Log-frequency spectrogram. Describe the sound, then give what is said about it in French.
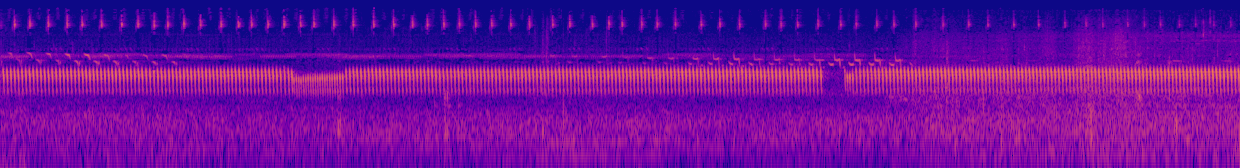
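A dense, unbroken chorus of frogs croaking steadily at night, loud, with a faint rhythmic high-pitched trilling of insects running above it throughout. “La plonge des grenouilles ajoute une dimension à la profondeur du soir.”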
